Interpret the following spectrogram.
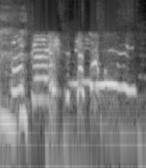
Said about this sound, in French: Oh là là Oh non ah, c'est les enfants qui pleurent derrière toi Oui, c'est mes enfants, oui.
